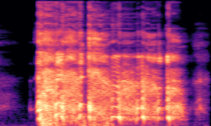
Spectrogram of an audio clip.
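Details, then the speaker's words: Adult with a chesty mucus cough, lost voice, blocked aching ears and blocked nose: a short run of harsh, rattly coughs, fitting a productive chesty cough. "I have no will to live because my future's scary and I've got this terrible cough now I feel so low like I've lost my voice"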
